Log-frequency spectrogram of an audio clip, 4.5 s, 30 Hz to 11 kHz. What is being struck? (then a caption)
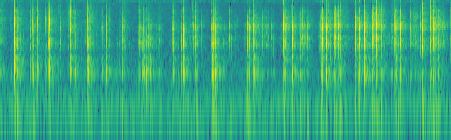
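Smartphone in a plastic case. A smartphone in a dark blue plastic case, held in both hands, is tapped rapidly with fingernails and fingertips, and the solid case answers each touch. Quick, uneven taps come in a steady stream, each a short, bright click with a hard tone near 2 kHz and higher. Every tap stops dead, with almost no low end.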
